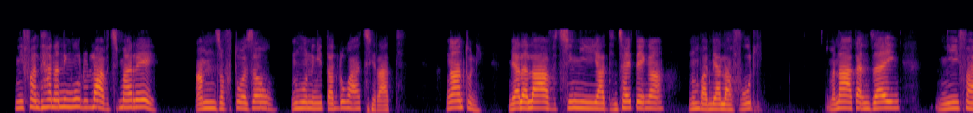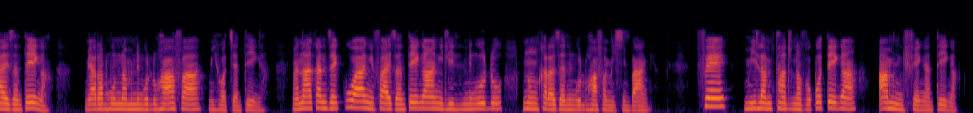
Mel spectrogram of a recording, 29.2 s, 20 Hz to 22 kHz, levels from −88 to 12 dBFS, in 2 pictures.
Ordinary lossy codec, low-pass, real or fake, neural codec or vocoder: Opus, 24 kbps; 7.2 kHz; fake; vocoder, 44.1 kHz, 128 mel bands, Pupu-Vocoder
